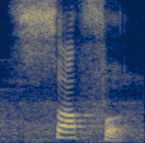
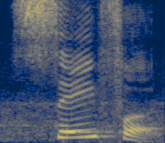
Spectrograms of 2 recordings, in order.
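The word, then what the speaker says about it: safer: যাহাত আমি এ লিখছি আমি কিন্তু সেফার বলবো না আমি বলবো সেইফার আর আরেকটা হচ্ছে সাফার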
